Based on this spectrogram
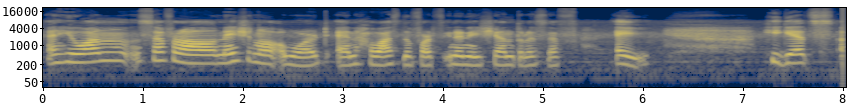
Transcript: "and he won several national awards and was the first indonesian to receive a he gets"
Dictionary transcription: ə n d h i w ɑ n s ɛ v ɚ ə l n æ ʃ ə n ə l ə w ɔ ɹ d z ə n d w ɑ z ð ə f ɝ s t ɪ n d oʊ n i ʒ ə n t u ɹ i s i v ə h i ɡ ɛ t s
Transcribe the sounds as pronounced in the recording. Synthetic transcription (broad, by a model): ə n h i w ɑ n s ɛ v ɚ ə l n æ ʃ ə n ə l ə w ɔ ɹ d ə n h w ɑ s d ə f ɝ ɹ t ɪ n d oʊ n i ʃ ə n t u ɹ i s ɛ f ə h i ɡ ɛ t s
